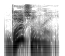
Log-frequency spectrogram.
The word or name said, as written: dashingly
